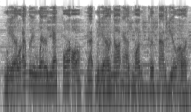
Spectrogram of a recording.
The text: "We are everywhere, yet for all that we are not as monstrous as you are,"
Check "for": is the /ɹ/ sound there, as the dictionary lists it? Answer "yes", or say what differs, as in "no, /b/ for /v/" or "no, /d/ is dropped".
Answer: yes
